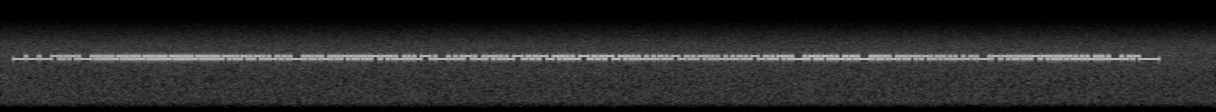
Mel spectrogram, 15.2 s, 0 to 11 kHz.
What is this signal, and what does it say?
RTTY (45.45 baud, 170 Hz shift), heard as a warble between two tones, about 1900 Hz centre. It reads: RYRYRYRYRY AA8DGD DE K5QEK 589 589 1090 1090 AA8DGD HL7E DE SP6UM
